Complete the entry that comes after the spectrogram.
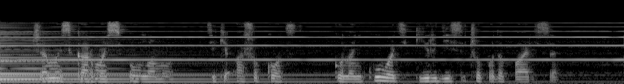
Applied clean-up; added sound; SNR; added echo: none; Acoustic guitar + Bowed string instrument; 0 dB; none.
